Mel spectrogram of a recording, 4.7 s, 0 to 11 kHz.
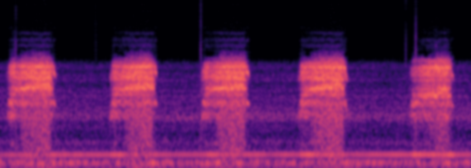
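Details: Owl on a live nest camera, October 18, 2015 at 7:24 PM, as a mate brings a rat that the female swallows whole. Harsh, breathy hissing screeches, each about half a second, repeat roughly once per second, five in all, over a steady low electrical hum.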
